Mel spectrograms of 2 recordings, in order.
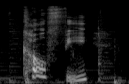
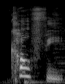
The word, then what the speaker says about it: Kofi: being Friday then your name would be Kofi Kofi Kofi if you're a male if you are a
